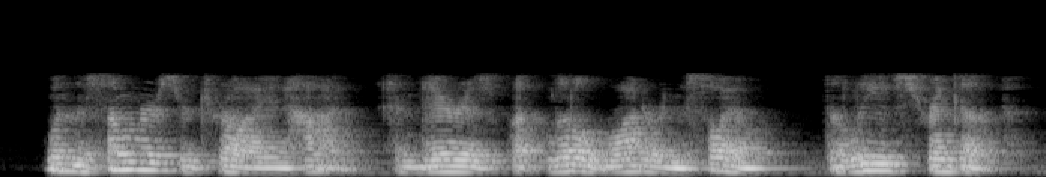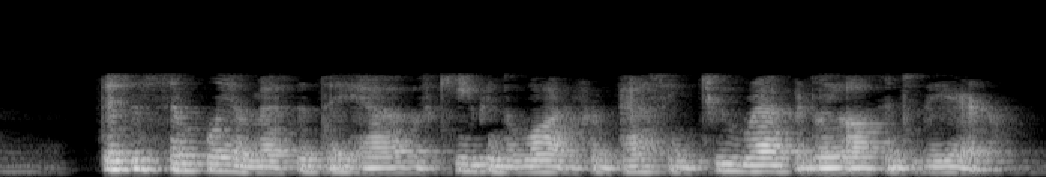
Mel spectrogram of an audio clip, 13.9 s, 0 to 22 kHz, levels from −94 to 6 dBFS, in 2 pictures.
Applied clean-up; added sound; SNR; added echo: none; none; none; reverberation time 0.6 s.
